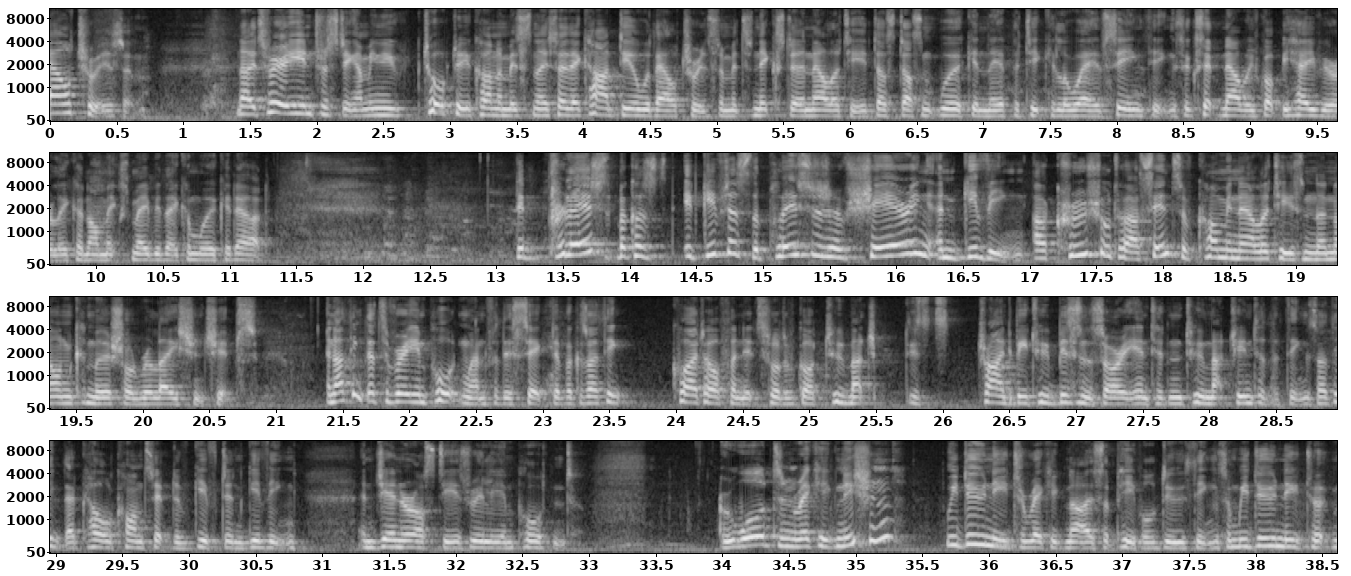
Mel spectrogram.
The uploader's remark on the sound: At the 2007 Communities in Control Conference.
